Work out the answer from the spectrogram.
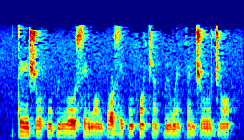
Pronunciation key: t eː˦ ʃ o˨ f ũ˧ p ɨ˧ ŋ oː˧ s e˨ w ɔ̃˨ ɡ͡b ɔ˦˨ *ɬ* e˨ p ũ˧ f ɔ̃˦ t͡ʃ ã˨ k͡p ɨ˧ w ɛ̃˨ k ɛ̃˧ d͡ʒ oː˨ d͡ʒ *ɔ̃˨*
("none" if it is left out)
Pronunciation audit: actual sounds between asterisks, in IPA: z, ɔ̃˧

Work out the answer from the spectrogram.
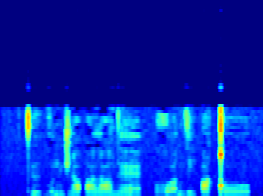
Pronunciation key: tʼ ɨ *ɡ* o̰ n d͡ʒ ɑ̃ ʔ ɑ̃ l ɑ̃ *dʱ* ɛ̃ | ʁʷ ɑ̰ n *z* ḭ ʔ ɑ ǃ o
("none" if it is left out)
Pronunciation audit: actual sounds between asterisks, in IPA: ɡ, d, z

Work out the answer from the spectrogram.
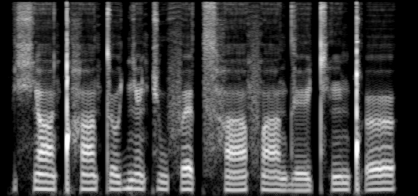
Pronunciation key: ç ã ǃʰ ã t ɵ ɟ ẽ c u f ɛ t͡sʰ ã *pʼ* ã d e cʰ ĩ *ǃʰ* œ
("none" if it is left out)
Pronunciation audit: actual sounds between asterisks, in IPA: f, ǃʼ

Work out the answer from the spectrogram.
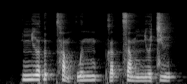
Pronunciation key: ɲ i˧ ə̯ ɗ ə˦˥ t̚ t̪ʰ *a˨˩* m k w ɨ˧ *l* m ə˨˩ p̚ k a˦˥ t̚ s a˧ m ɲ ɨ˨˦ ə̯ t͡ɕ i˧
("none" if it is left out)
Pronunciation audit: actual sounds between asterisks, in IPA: a̰˧˨, n

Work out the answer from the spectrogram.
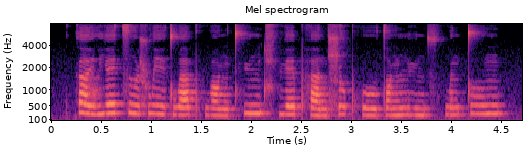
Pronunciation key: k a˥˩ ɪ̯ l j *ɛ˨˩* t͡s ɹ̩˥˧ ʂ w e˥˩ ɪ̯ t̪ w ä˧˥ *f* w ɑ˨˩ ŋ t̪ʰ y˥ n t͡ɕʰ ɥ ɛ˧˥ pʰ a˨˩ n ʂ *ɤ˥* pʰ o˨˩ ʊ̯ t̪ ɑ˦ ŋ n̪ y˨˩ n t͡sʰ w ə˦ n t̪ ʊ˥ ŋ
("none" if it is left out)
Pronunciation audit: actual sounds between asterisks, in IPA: ɛ˥, pʰ, ɤ˥

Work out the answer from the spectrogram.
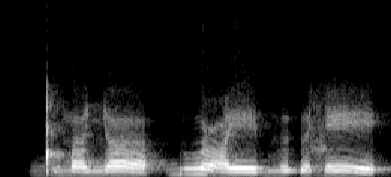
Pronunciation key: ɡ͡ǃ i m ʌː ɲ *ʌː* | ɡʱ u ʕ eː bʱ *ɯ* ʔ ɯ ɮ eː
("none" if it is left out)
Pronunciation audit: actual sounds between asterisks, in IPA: ʌː, ɯ

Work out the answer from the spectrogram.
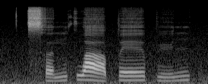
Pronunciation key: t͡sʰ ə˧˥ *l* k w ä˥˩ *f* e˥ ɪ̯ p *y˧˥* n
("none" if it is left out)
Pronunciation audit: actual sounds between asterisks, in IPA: n, p, y˧˥

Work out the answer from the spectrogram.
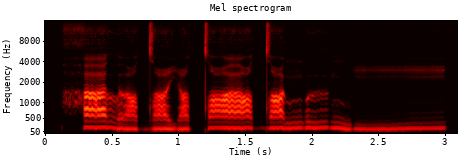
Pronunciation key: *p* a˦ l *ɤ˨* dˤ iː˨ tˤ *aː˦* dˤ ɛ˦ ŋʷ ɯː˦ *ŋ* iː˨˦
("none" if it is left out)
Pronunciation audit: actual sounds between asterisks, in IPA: h, ɤ˨, aː˦, ŋ

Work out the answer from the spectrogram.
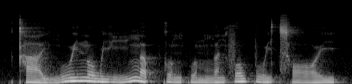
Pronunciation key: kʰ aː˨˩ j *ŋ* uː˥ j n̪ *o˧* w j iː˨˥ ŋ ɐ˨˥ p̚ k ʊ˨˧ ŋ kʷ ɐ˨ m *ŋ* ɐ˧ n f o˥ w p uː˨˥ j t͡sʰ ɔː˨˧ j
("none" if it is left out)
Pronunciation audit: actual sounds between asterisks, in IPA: ŋ, o˧, ŋ

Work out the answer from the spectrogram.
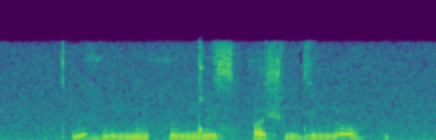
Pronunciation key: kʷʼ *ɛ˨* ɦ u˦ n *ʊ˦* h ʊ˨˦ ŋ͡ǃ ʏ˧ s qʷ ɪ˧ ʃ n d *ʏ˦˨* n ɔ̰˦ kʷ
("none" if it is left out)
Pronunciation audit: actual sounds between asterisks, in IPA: ɛ˨, u˦, ʏ˧

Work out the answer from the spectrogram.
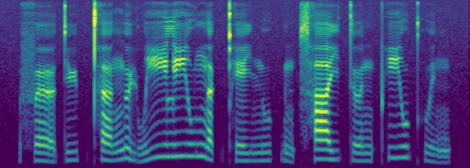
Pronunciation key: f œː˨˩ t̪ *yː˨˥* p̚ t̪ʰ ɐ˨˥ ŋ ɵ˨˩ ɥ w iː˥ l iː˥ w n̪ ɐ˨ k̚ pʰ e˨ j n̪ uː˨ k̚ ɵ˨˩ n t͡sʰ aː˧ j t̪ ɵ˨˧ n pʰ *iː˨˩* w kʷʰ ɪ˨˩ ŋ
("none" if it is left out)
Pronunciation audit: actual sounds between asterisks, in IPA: yː˨˥, iː˥

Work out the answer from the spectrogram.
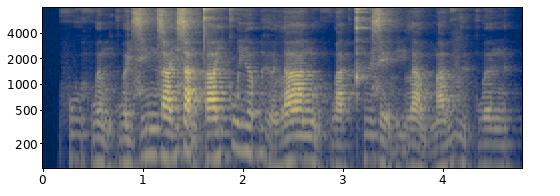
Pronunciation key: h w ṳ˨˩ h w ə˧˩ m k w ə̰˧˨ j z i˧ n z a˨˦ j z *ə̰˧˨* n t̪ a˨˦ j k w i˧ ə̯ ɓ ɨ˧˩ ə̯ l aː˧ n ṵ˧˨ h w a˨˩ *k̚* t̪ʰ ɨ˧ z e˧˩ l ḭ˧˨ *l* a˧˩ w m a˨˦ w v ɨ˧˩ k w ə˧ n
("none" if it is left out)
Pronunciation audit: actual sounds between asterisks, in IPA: a̰˧˨, k̚, l

